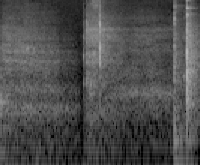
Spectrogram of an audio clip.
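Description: A pause in a man's speech: faint room tone with a faint short sound about a second in, then a quick intake of breath just before he speaks again.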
